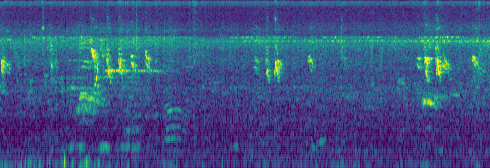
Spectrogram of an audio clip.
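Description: Small birds chirping in short, high notes, in clusters about a second in, around four seconds and again after six seconds, over a faint low background rumble.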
